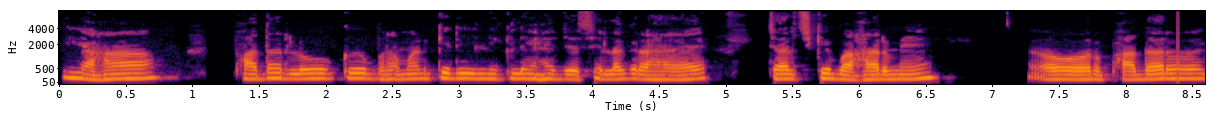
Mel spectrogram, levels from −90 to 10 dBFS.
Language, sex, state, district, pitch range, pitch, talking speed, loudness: Hindi, male, Chhattisgarh, Balrampur, 145-165 Hz, 155 Hz, 135 wpm, -19 LUFS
